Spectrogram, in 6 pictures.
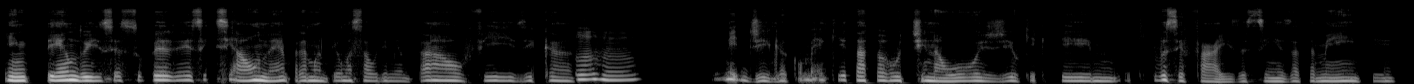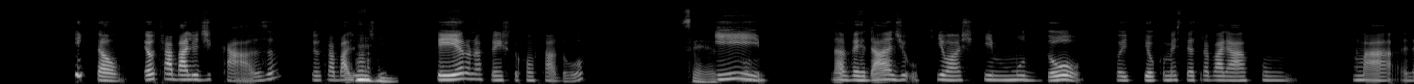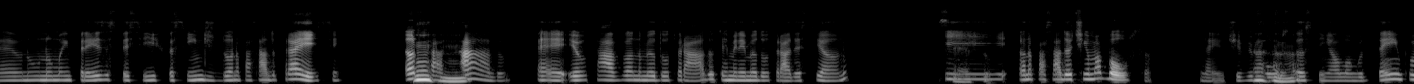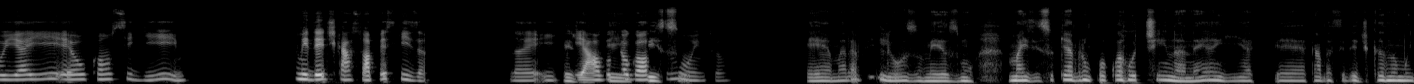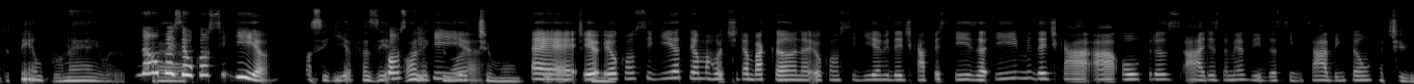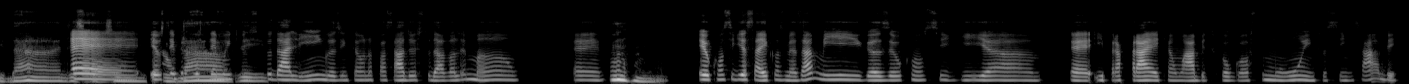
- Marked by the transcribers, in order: tapping
- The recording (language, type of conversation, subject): Portuguese, advice, Restabelecimento de rotinas e hábitos saudáveis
